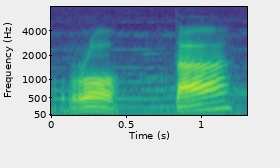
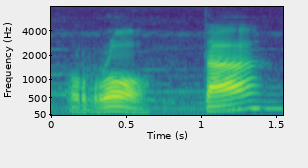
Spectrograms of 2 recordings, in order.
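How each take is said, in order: No difference in how they are said.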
